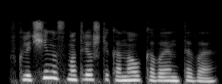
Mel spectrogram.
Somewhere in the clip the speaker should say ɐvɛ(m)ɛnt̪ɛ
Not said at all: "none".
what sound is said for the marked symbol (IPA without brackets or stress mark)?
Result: none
